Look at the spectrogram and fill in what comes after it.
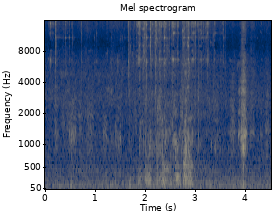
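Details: Play-fighting in a yard between a young female bullmastiff, 8 months old, and a 3-year-old Rottweiler–pit bull mix; a cluster of low growls builds over two seconds, then one short sharp yelp, with background rustle.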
